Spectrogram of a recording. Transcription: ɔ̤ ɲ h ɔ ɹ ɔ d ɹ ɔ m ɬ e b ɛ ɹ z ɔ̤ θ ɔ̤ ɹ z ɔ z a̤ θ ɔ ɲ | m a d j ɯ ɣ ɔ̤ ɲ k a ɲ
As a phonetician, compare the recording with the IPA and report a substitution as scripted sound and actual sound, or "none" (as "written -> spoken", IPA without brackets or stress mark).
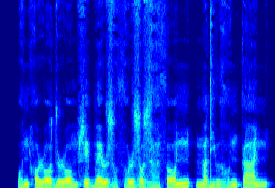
none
